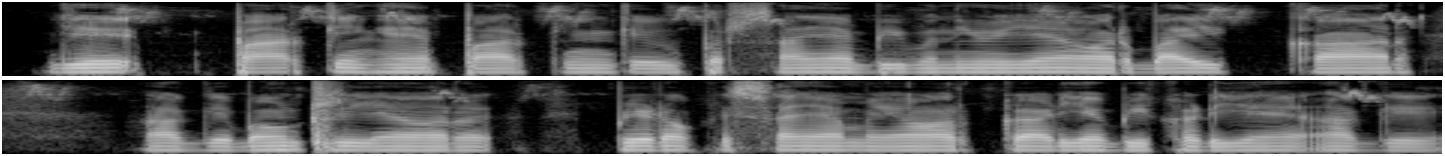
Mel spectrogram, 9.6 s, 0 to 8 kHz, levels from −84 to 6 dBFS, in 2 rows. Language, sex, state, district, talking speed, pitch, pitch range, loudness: Hindi, male, Rajasthan, Barmer, 180 wpm, 110 Hz, 110-115 Hz, -19 LUFS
